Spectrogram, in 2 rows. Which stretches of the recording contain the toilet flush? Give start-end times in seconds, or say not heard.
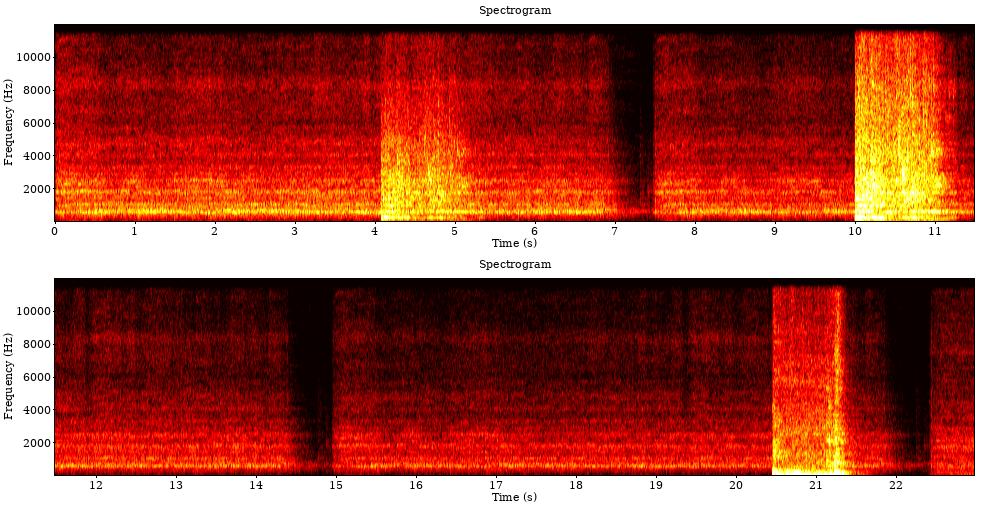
4.0-5.4, 9.9-11.2, 20.4-21.4.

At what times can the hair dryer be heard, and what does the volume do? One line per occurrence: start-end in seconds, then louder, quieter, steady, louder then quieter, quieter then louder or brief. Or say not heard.
0.0-22.9 quieter.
